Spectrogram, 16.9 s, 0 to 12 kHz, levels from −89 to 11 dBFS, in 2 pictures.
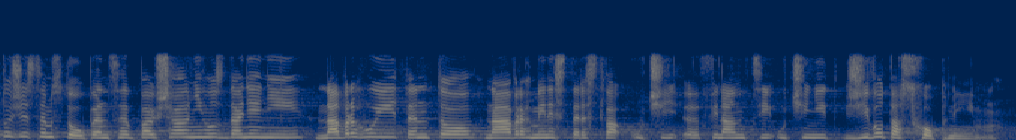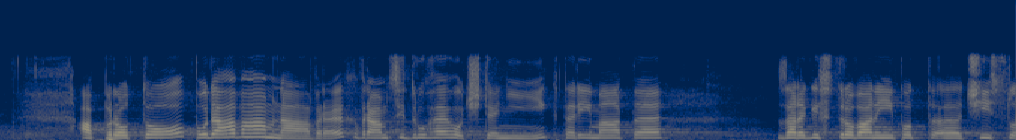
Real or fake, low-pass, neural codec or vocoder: real; 7.2 kHz; none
